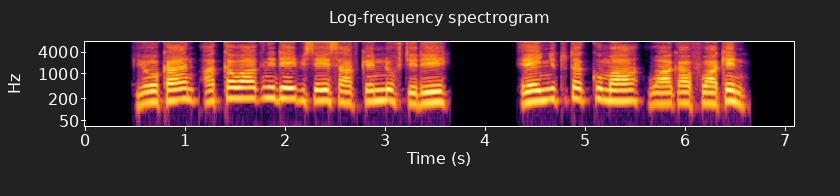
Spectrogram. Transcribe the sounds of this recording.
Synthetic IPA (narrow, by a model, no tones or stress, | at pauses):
jo̞ːkaːnɐkːɐwaːkʼnɪd̪e̞ːbɪseːɪsaːfkɛnːuːfd͡ʒɛd̪eː | eːɲːɪt̪ʊ̥t̪ɐkːʊmaːwaːkʼaːfwaːkɛn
